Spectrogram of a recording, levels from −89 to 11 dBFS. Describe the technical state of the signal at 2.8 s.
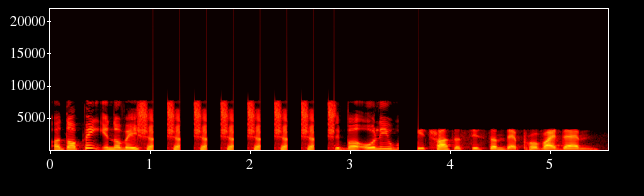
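Stutter with silent gaps, 1.03 to 2.84 s, covers 2.8 s. A 121 ms speech fragment repeats six times, each followed by 147 ms of digital silence in a 268 ms cycle, likely a stalled stream replaying its last fragment. The audio due there is lost.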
